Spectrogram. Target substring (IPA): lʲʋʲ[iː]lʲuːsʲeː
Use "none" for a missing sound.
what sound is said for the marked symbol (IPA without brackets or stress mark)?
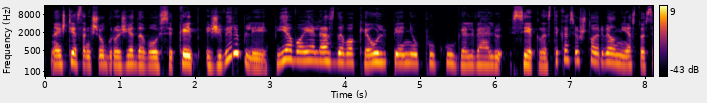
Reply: æː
